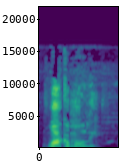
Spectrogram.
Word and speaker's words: guacamole: If you want to say it properly, don't put the hard G on there. Like a W, guacamole.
